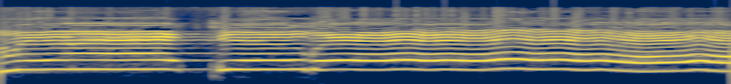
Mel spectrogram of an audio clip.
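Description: Qur'an recitation (tilawah): one high solo voice holding a long, drawn-out note that wavers slightly, with a brief break about two-thirds of a second in.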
